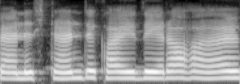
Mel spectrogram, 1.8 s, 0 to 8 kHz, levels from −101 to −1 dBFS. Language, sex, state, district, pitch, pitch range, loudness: Hindi, female, Uttar Pradesh, Jyotiba Phule Nagar, 225 Hz, 220-230 Hz, -11 LUFS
